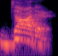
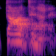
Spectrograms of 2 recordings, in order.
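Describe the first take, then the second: First: It is said with a standard English accent. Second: It is said with a strong Puerto Rican accent. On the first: "daughter like this is hija" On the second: "his pronunciation is really strong. So he says like daughter"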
